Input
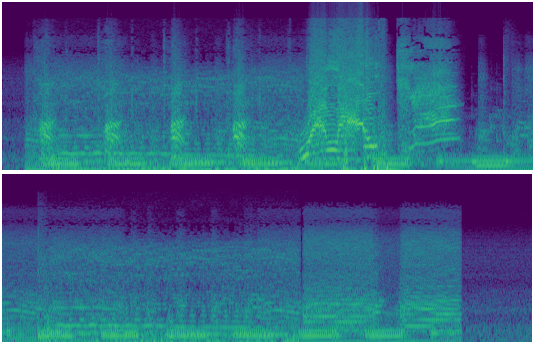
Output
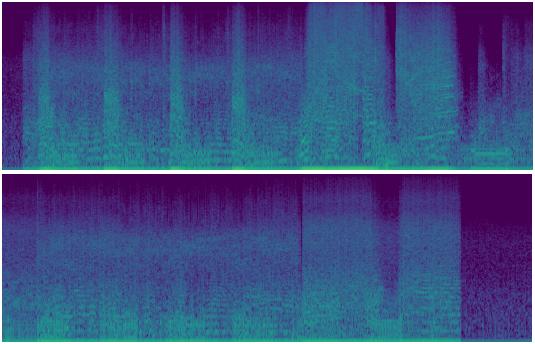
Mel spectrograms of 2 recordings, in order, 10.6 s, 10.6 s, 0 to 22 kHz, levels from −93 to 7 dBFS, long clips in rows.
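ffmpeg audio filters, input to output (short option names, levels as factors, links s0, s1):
-af "aeval=exprs='abs(val(0))':c=same,asetrate=57191,aresample=44100,atempo=0.771105,volume=0.398"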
